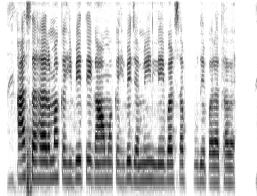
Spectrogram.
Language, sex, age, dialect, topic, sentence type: Chhattisgarhi, female, 18-24, Western/Budati/Khatahi, banking, statement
